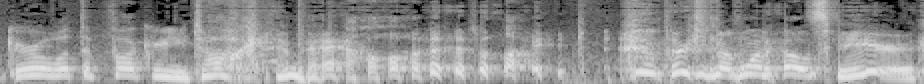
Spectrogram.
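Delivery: high-pitched, laughing retold disbelief. Family to tripping drunk sister, laughing high-pitched disbelief. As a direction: crack up while asking in disbelief.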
